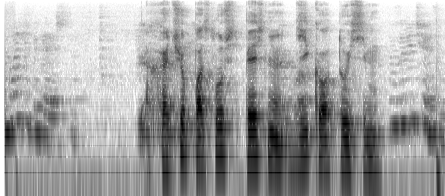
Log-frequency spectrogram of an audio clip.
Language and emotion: Russian, neutral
